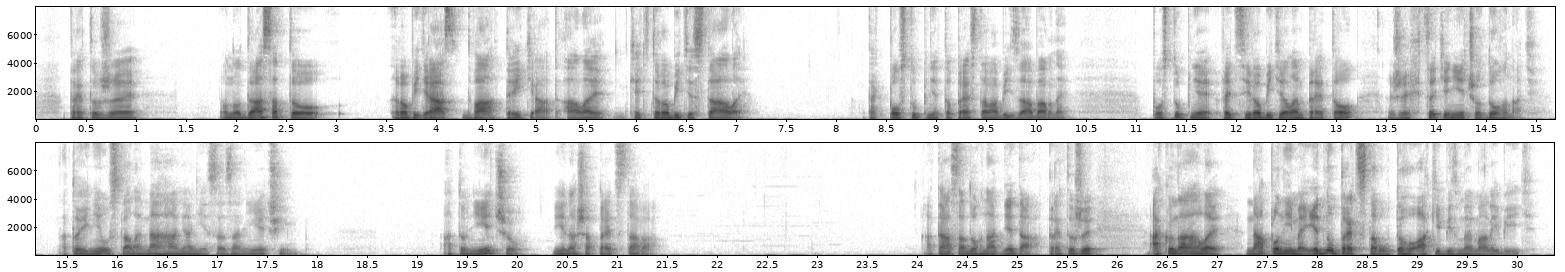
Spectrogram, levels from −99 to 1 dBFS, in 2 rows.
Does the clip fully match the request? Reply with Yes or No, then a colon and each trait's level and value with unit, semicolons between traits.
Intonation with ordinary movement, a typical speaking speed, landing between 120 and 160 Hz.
No: average, 3.2 semitones; average, 120 wpm; low, 110 Hz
